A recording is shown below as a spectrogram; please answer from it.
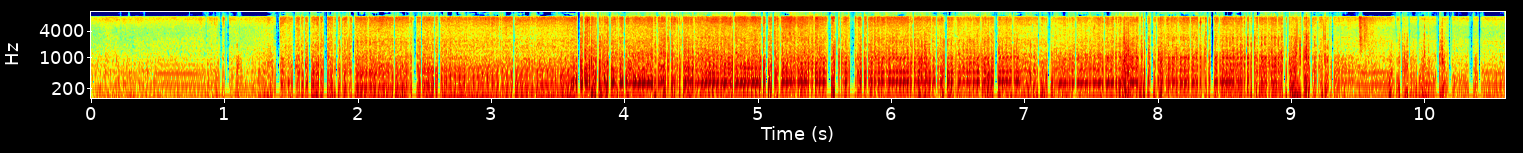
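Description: Dirt bike engine running under load on a rough dirt track, its note steadying and growing stronger about four seconds in, over a heavy low rumble of wind and jolts on the camera microphone.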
